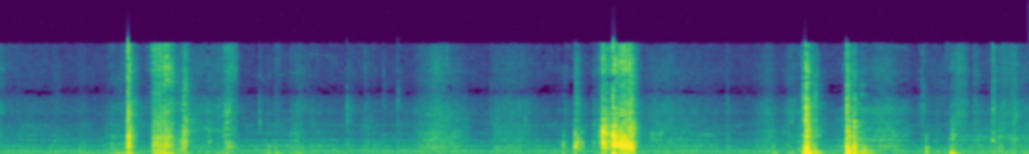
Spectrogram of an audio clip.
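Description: Cardboard parcel being handled and turned over: a few short knocks and rubs of the box against hands and desk, the loudest and longest about four seconds in.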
